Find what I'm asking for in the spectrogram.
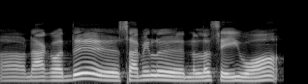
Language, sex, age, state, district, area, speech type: Tamil, female, 60+, Tamil Nadu, Krishnagiri, rural, spontaneous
